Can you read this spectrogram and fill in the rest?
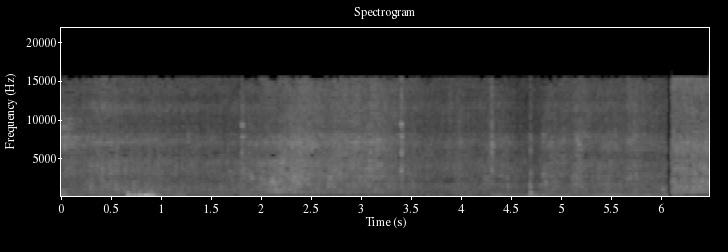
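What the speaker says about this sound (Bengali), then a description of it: "অল্প অল্প করে জল দিয়ে মশলাটাকে কষে নেব।" Spice paste sizzles and crackles steadily in a hot pan as small splashes of water are added, with a few louder bursts and stirring scrapes over a continuous frying hiss.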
